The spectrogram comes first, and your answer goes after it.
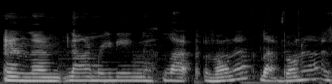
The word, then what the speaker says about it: Lapvona: Made Maddie Run, and then now I'm reading Lapvona is how you pronounce it.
